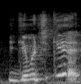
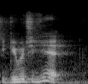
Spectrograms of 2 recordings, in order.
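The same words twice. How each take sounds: First: It is said in a cheerful, upbeat tone. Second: It is said in a glum, frowning tone. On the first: Whatever happens is welcome. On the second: Whatever happens must be put up with.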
